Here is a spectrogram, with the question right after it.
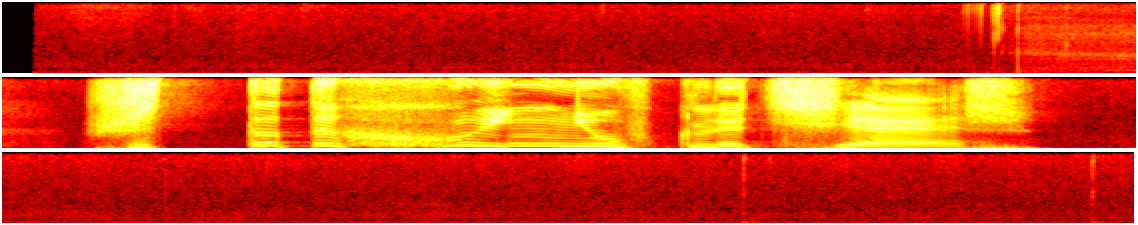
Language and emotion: Russian, angry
